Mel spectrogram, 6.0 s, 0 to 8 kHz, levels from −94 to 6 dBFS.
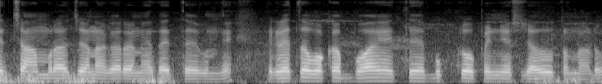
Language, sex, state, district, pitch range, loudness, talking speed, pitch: Telugu, male, Andhra Pradesh, Srikakulam, 105-120 Hz, -18 LUFS, 90 wpm, 115 Hz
